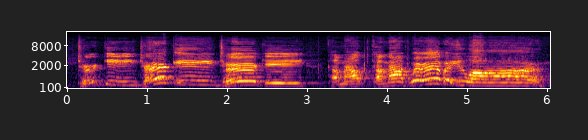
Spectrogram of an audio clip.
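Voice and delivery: high, loud sing-song call. Acted. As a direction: call the turkey out of hiding. Farmer calling for turkey.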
